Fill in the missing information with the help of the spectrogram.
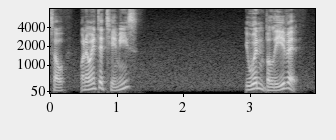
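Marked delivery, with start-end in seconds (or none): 0.0-1.3 tone lifts at the end of Timmy's. Showing how the tone rises before pauses, rising pitch on Timmy's. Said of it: "at the end of those like pauses, we do like a little we like raise the tone a little bit".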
